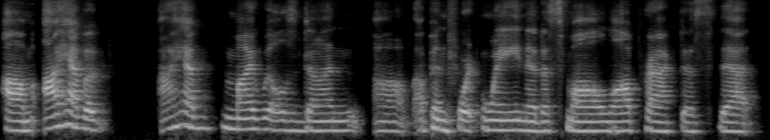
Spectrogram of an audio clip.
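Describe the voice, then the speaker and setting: An older American woman with a low-pitched voice leads an informal workshop. She explains in a conversational way, doubling back to correct herself as she goes. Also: steady tone, takes it slowly, a bit bright. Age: 60s or older. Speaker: preparedness coach.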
